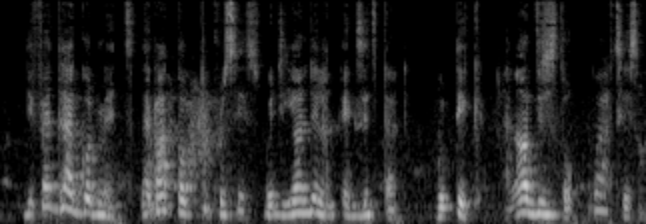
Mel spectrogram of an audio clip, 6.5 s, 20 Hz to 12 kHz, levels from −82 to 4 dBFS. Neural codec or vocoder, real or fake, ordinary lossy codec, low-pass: codec, 24 kHz, 0.9 kbps, WavTokenizer, medium speech release version 1; fake; none; none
